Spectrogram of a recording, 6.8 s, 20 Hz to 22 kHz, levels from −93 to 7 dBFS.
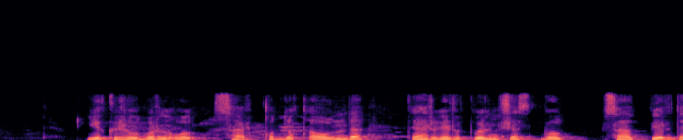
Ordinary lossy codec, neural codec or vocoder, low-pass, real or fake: none; codec, 44.1 kHz, 7.8 kbps, DAC; 7.2 kHz; fake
